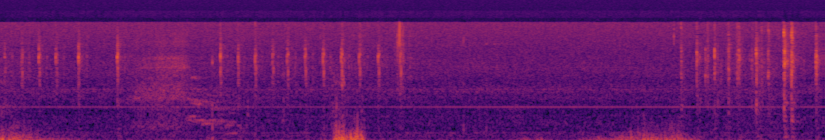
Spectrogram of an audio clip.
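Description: Fingers type text on a computer keyboard while editing a layout. The key clicks are quiet, quick and irregular, coming in short bursts over a faint steady hum.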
